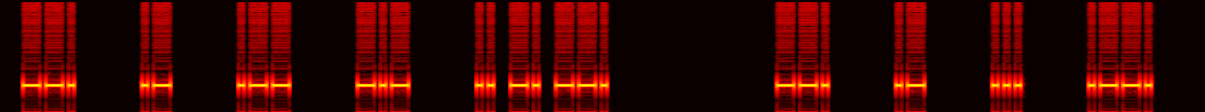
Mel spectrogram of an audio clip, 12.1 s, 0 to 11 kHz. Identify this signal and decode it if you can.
Morse code, heard as a keyed tone, about 21 wpm, spaced as for 11 wpm, 800 Hz. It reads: GAWKING GASP
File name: Spaced Alphas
